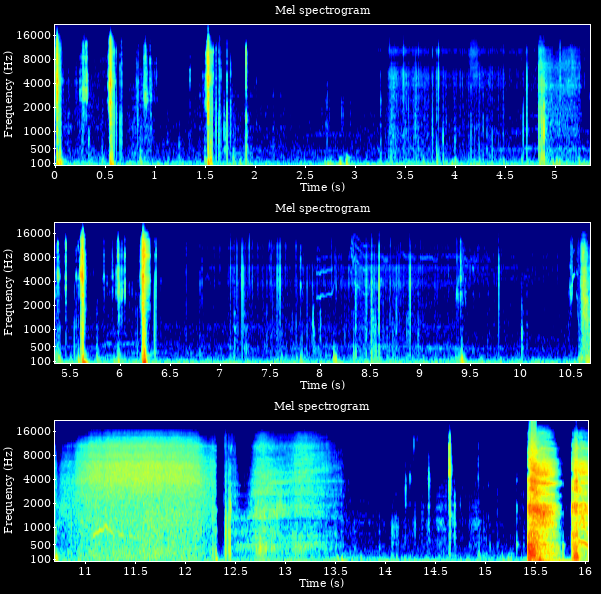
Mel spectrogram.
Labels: Did someone cough?
yes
